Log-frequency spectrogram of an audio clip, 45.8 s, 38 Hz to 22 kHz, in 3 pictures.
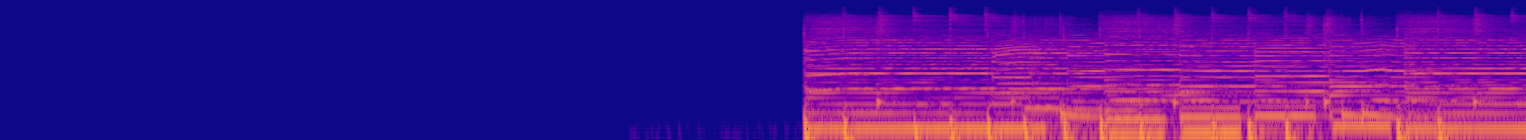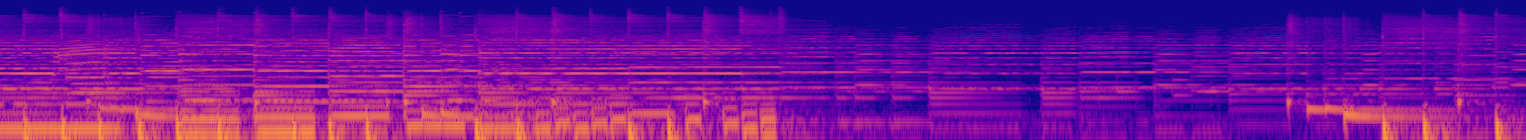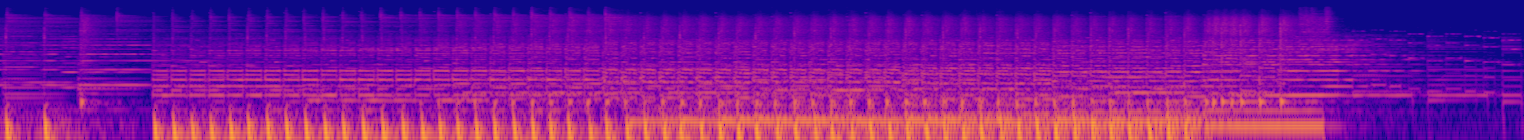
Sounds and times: Drum roll: 8.0s - 23.2s, 28.2s - 44.0s
Drum kit: 8.0s - 23.6s, 28.1s - 44.3s
Rimshot: 29.1s - 44.0s.

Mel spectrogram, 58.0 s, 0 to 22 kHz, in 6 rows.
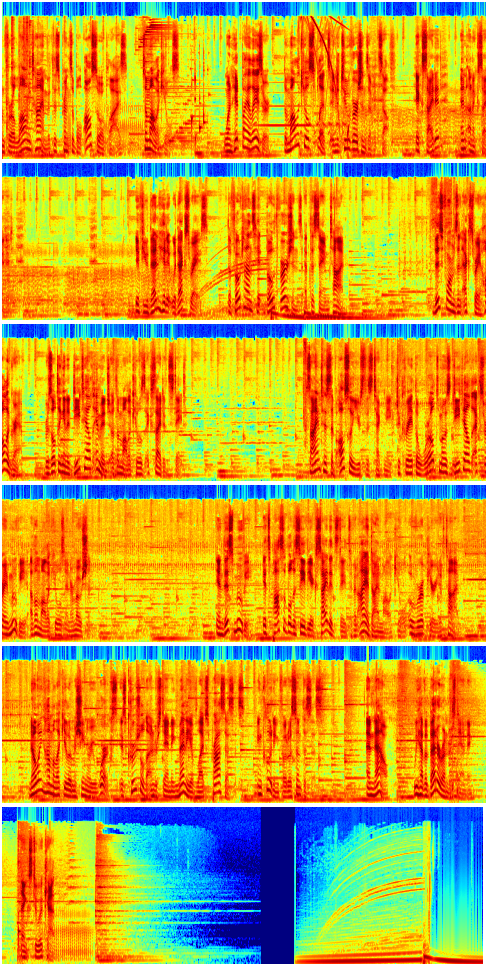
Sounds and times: Speech: 0.0s - 3.6s, 4.4s - 9.9s, 12.4s - 16.6s, 18.3s - 23.1s, 25.4s - 30.9s, 33.3s - 38.2s, 39.3s - 45.2s, 46.0s - 49.5s
Music: 0.0s - 53.5s.

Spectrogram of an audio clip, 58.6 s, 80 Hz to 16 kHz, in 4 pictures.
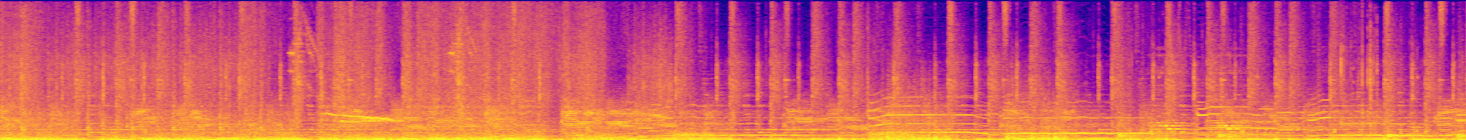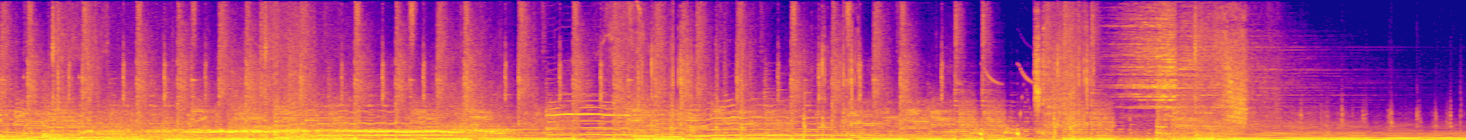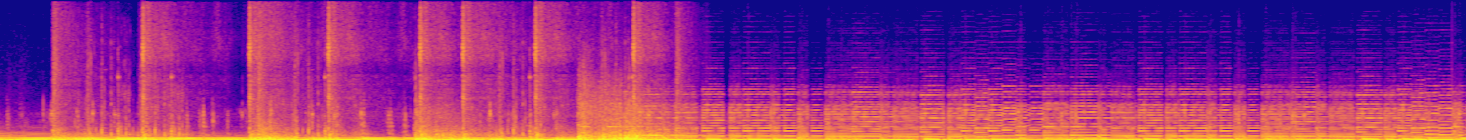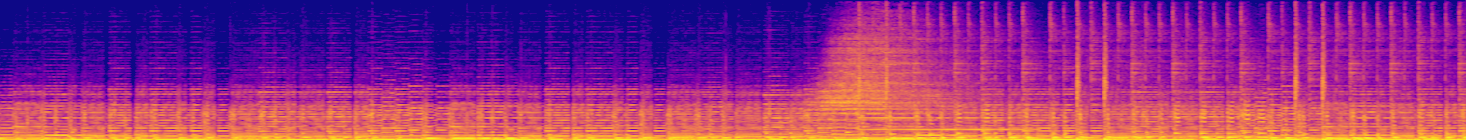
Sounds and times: Music: 0.0s - 58.6s.

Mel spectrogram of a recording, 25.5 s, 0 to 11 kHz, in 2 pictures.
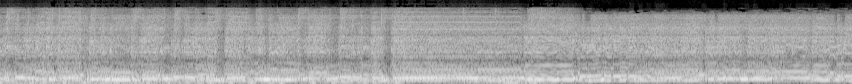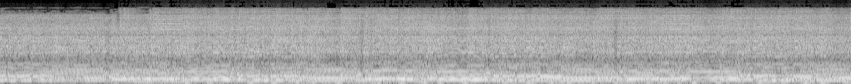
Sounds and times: Electric guitar: 0.0s - 25.5s.

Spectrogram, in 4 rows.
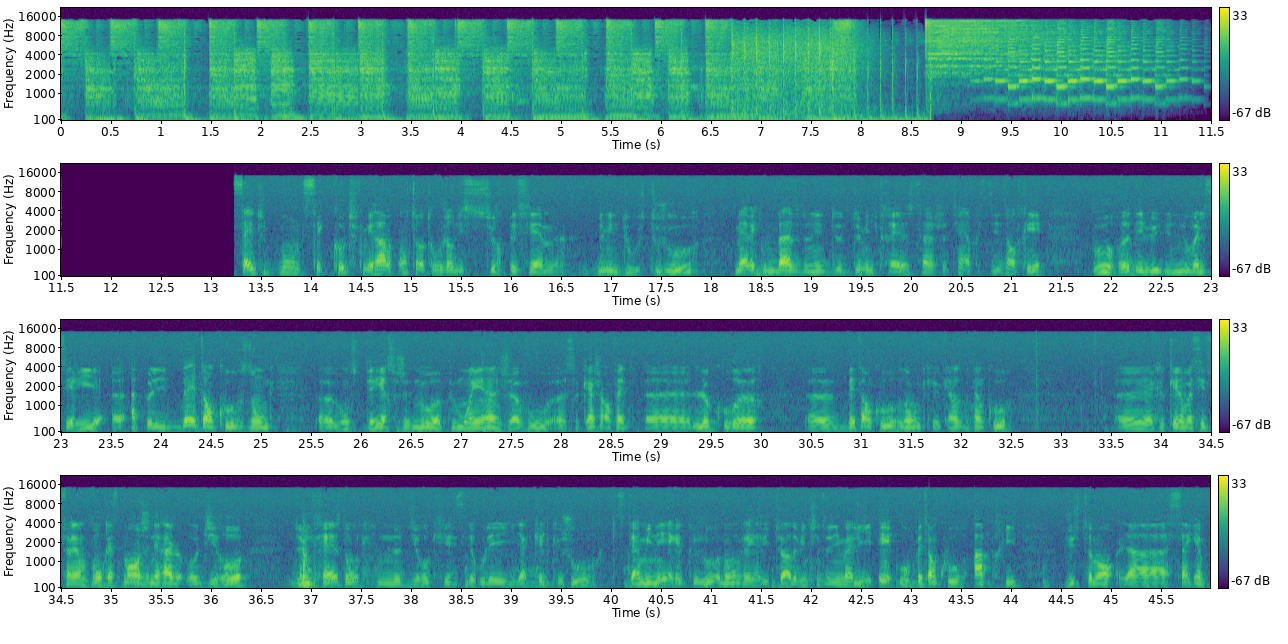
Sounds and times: Speech: 13.2s - 32.6s, 33.5s - 45.9s.

